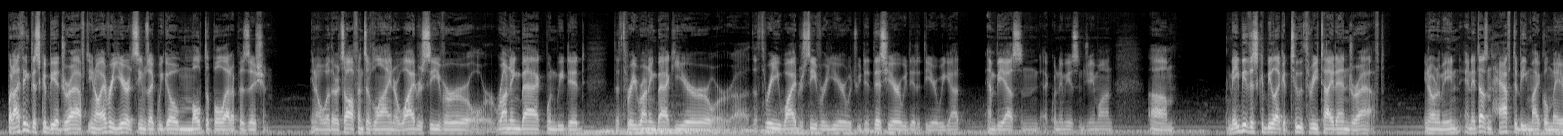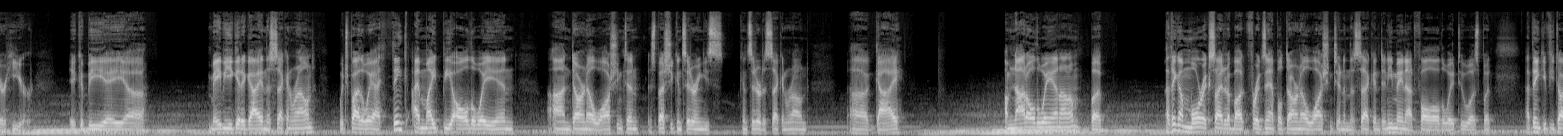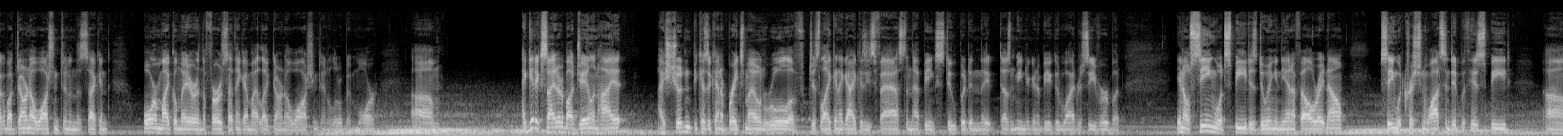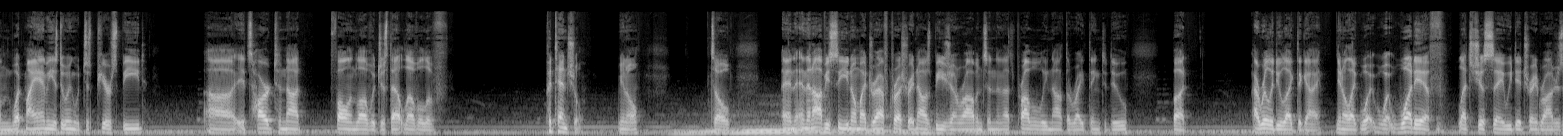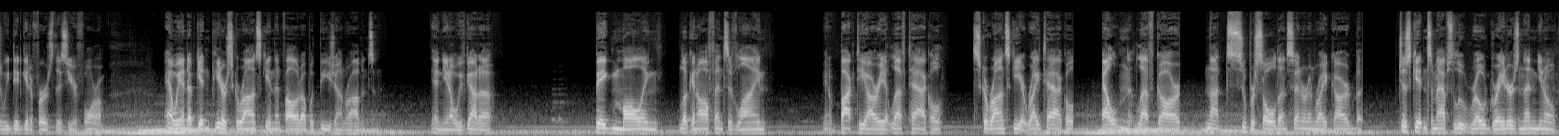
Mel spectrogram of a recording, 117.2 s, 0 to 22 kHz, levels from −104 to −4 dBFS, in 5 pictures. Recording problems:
low rumble; noticeable; throughout; 20 dB below the speech

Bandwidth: 15 kHz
